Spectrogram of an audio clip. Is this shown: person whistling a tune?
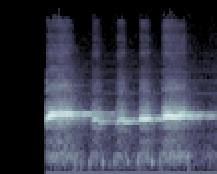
yes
